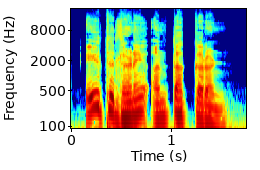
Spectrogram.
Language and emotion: Marathi, neutral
